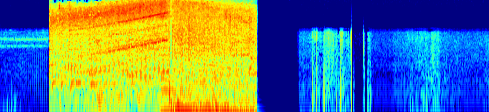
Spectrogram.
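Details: A loud burst of electronic music with a heavy bass drop, then a few faint clicks and quiet.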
